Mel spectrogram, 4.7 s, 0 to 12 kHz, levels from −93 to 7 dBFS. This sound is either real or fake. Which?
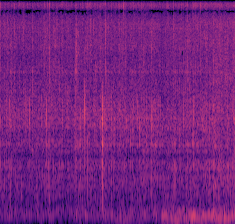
real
